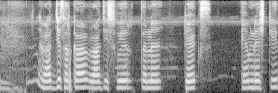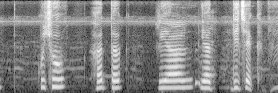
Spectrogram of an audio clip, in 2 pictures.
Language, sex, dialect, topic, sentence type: Magahi, female, Northeastern/Surjapuri, banking, statement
